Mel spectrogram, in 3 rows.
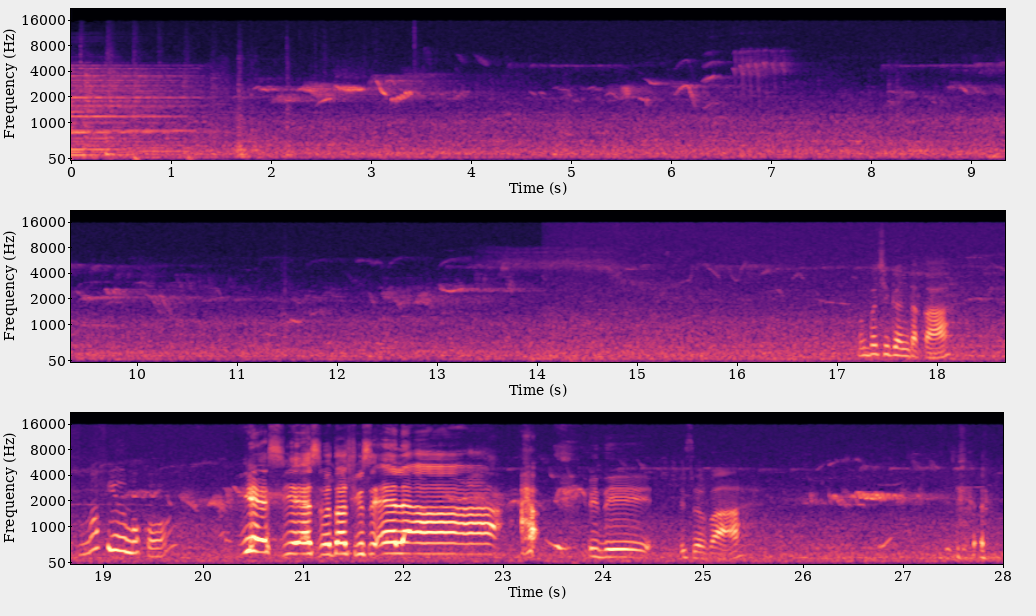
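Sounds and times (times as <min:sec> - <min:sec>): background hiss: 0:00.0 - 0:28.0
small birds chirping: 0:01.1 - 0:07.3, 0:08.2 - 0:28.0.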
